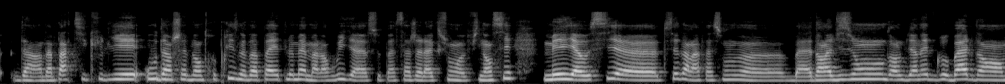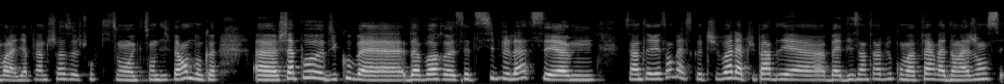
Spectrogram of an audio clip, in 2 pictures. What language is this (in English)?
French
